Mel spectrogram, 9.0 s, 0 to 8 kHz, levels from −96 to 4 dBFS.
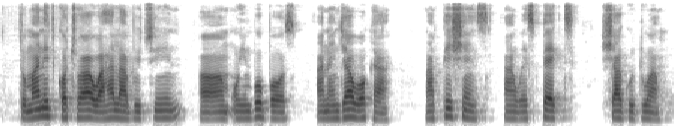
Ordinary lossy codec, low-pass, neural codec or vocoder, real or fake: none; 7.2 kHz; none; real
